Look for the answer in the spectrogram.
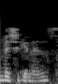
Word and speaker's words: Michiganans: And so what's very, very frustrating for Michiganans, and if you pronounce it, people live in Michigan, Michiganans, okay? See, Nevadans is easy.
